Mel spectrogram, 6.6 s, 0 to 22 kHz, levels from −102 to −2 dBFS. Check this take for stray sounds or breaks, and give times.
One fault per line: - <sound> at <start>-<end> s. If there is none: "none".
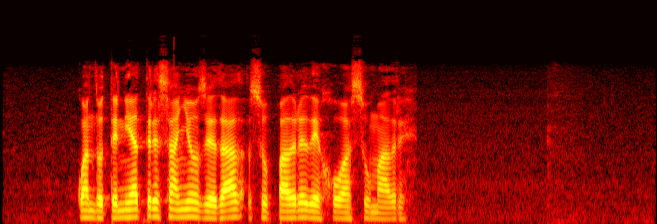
none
